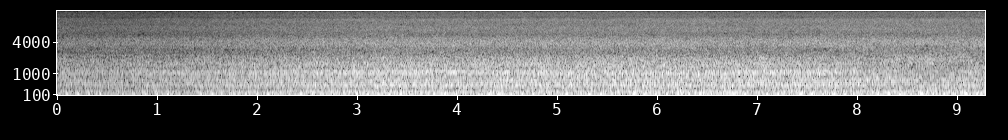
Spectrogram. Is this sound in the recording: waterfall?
yes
